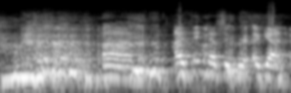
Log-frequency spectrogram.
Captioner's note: laughter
